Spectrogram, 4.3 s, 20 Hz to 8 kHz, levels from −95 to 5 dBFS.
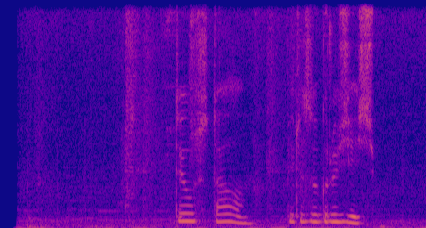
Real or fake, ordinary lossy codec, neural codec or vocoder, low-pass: real; none; none; none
